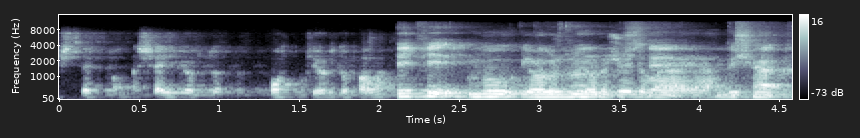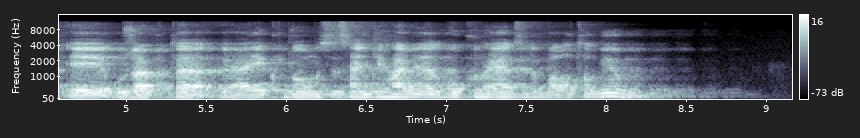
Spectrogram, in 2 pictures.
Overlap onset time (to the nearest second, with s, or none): 3 s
